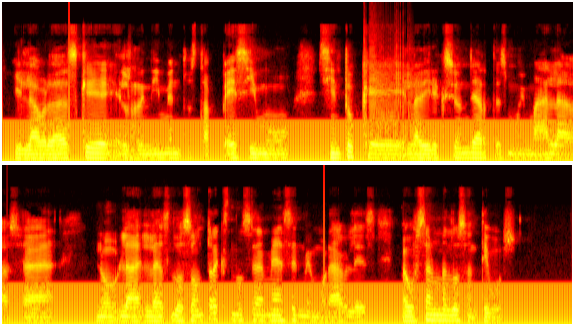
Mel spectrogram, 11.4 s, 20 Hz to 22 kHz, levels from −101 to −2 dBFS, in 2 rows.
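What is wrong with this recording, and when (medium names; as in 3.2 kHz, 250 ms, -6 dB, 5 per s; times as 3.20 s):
buzz 60 Hz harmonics 17 -28 dBFS
0.67 s: pop -6 dBFS
3.61–4.13 s: clipped -16 dBFS
5.76 s: dropout 3.8 ms
8.93 s: pop -7 dBFS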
